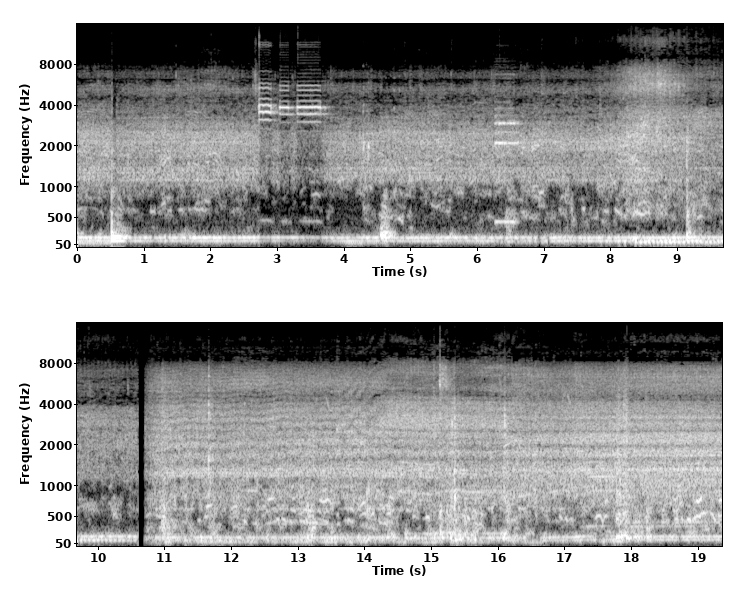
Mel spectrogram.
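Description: A vehicle engine running steadily amid street noise, with a short horn toot about three seconds in and a brief beep about six seconds in.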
